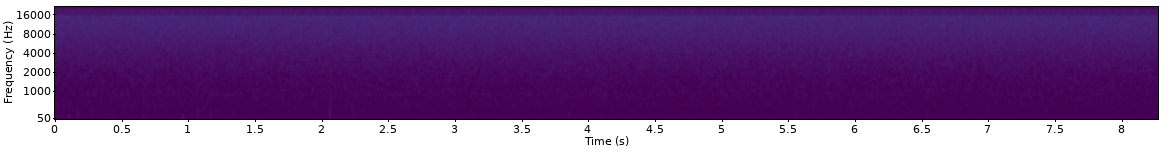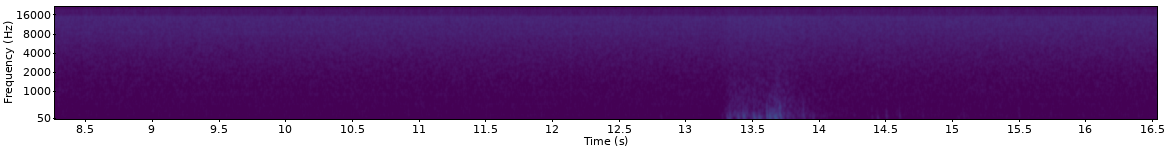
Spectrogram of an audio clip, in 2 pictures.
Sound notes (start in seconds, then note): none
